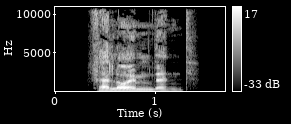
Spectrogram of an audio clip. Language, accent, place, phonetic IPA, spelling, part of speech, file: German, Germany, Berlin, [fɛɐ̯ˈlɔɪ̯mdn̩t], verleumdend, verb, De-verleumdend.ogg
- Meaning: present participle of verleumden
